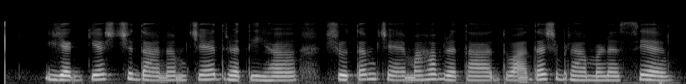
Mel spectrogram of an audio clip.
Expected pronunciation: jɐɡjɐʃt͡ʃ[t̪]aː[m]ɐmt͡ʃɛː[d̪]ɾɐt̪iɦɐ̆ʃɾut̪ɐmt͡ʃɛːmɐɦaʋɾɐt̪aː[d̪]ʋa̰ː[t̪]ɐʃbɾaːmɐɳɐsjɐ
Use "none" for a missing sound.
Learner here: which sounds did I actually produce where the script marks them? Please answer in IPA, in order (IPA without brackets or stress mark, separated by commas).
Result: d̪, n, d̪, d̪, d̪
